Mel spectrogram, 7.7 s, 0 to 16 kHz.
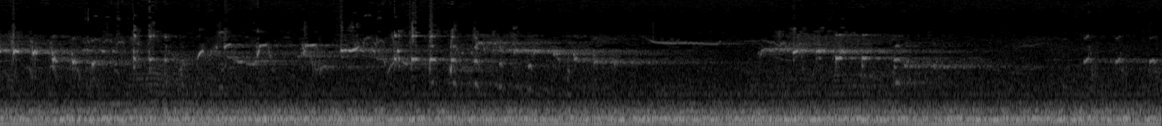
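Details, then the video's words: Adult male eagle calling near its nest, with a third eagle also heard: thin, high chittering notes in short falling runs through the clip, over a steady low hum and background noise. "dad calling; 3rd eagle heard"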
